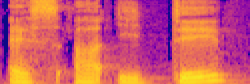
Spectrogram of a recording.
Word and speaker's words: sait: Here you write it S-A-I-T, okay, but then phonetically these three forms are the same, and it's sait, okay?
